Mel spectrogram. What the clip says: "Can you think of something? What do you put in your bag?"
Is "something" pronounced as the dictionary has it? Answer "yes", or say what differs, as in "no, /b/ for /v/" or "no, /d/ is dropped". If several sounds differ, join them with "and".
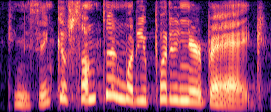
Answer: yes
